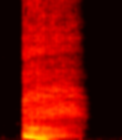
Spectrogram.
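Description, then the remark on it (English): A person vocally imitates a horse's snort: one loud, breathy blast that drops in pitch and ends in a brief fluttering rasp, with no other sounds around it. “I then heard a horse's...”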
